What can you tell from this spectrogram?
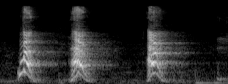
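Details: A Golden Retriever puppy learning to bark gives three high, yappy barks, each a quick rise and fall in pitch.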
